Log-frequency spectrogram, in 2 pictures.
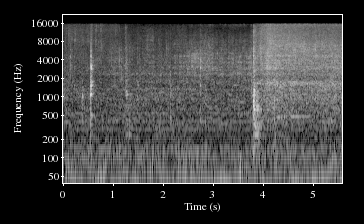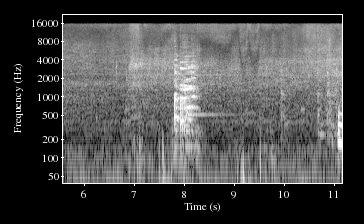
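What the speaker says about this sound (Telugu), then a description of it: "ఇలా ఫ్రై అయింది కదా, దీంట్లో ఈ చికెన్ ముక్కల్ని వేసేసుకోవాలి." Chicken pieces dropped into a hot frying pan for a tamarind-leaf chicken curry, giving a steady loud sizzle with hissing steam and occasional stirring scrapes and clinks, no voices.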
